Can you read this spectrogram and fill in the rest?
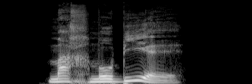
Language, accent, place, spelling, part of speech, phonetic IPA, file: German, Germany, Berlin, mach mobil, verb, [ˌmax moˈbiːl], De-mach mobil.ogg
- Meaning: 1. singular imperative of mobilmachen 2. first-person singular present of mobilmachen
